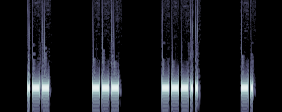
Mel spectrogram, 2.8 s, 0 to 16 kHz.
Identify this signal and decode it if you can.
Morse code, heard as a keyed tone, about 48 wpm, spaced as for 17 wpm, 700 Hz. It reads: WO8N
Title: USA Call Signs - 6x Character Spacing - 50wpm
